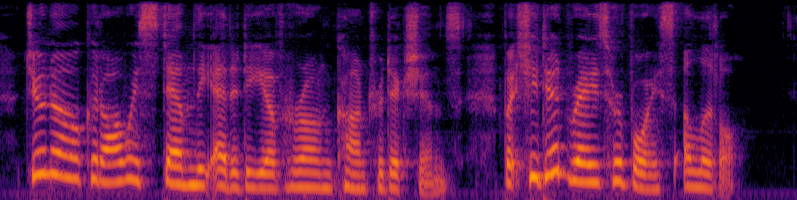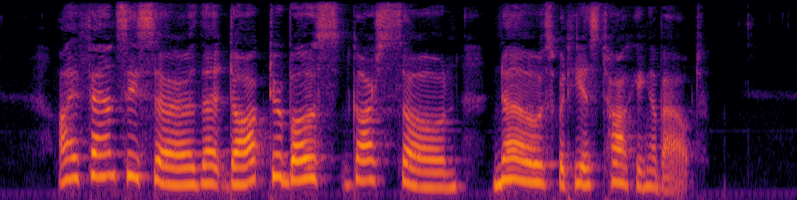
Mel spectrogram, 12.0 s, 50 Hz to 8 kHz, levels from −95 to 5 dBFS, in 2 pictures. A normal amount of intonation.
No: wide, 6.5 semitones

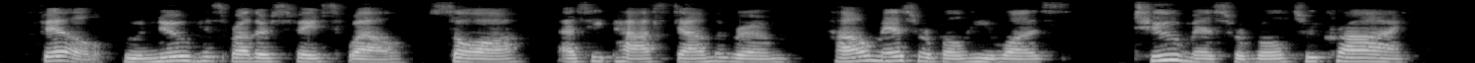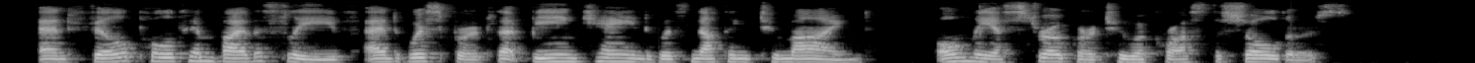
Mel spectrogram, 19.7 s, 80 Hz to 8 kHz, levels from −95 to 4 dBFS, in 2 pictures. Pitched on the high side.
No: medium, 155 Hz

